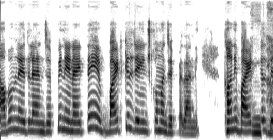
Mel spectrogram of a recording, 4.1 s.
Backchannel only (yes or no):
yes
